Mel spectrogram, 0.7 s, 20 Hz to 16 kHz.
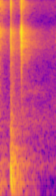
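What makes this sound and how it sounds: Two knocks on a wooden door lying on the ground, a wooden frame with a thin skin of about 5–6 mm rather than solid marine ply. Each knock gives a short, hollow, low thud that dies away quickly, showing the door is not solid.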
